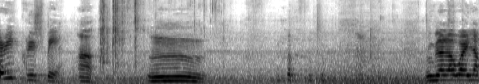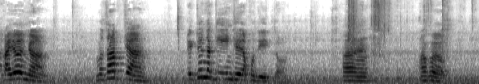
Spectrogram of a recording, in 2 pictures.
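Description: A man crunches on a crispy cracker.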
